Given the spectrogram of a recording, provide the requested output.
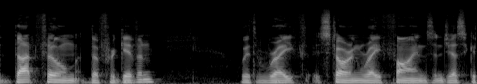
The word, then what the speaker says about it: Ralph: said his name is Rafe it's pronounced Rafe not Ralph ra okay because ra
